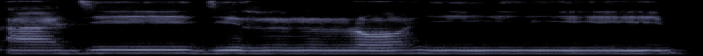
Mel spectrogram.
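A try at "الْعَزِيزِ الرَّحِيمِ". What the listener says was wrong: Masih kedengaran huruf J Umi, Pak. Hurufnya Zai. Aziz. Zi. Ya, apa nanti jadi PR ya huruf Z-nya ya, insyaallah.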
